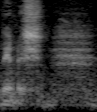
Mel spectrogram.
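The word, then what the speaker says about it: Nmesh: I can pronounce it Nimish.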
